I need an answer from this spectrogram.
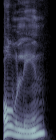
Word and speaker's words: Ouling: Siempre pronuncian la última letra ellos. Es Ouling.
